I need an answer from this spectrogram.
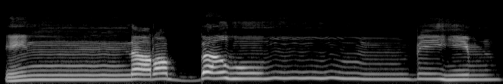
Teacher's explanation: মিম সাকিনের পরে বা এসছে, মিম সাকিনকে একালি পরিমাণ গুণনা করে পড়তে হবে, একে ইকফায়ে সাফাবি বলে। · নুন তাসদিদকে একালি পরিমাণ গণনা করে পড়া ওয়াজিব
